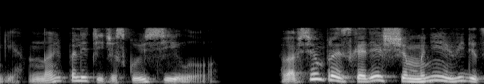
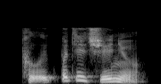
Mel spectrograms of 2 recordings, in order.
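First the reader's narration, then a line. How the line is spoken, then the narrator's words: With a snort. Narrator (Russian): хмыкнул я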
